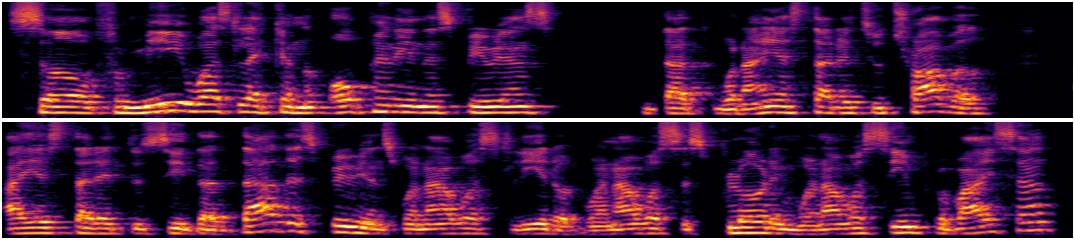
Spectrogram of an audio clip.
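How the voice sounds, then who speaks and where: A man's voice: mid-range voice, moderate pace. A man from El Salvador in his thirties, a podcast guest talking about growing up there, meandering and enthusiastic. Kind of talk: casual interview answers.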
